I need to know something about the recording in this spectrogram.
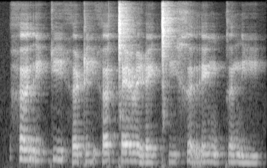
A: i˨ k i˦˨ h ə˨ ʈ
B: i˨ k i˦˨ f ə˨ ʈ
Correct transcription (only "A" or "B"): A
